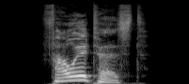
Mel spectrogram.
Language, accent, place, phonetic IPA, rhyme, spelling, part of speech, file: German, Germany, Berlin, [ˈfaʊ̯ltəst], -aʊ̯ltəst, faultest, verb, De-faultest.ogg
- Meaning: inflection of faulen: 1. second-person singular preterite 2. second-person singular subjunctive II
